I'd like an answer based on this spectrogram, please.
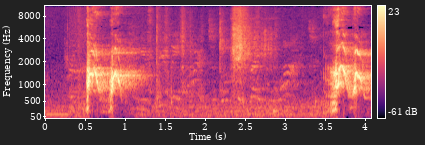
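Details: A Maltese puppy plays with a toy spider, letting out two quick high-pitched yaps, a pause with soft rustling and a faint voice, then another short double yap.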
